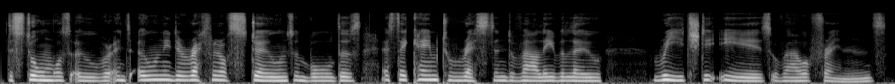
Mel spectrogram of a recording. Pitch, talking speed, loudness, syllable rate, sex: 175 Hz, 180 wpm, -17 LUFS, 4.4 syllables/s, female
